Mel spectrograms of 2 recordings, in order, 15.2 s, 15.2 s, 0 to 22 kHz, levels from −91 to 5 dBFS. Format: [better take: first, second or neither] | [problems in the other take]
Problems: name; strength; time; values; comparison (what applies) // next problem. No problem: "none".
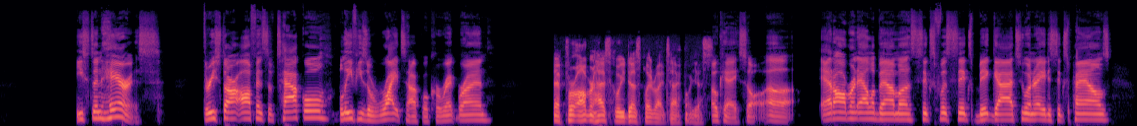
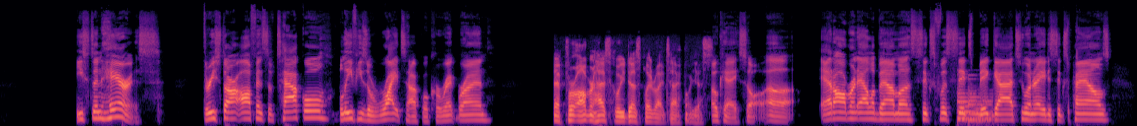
first | phone ringing; noticeable; at 13 s; peak 6 dB below the speech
